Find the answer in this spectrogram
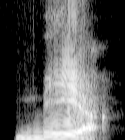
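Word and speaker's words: mehr: Aquí tenemos una vocal, una I antes, por eso la H tiene solamente el efecto que la vocal antes suena larga, ¿ok? Por eso no se pronuncia la H. Mea. No digo algo como mejor. Eso es difícil para nativos alemanes. Digo mea. Solamente hace la vocal más larga.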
